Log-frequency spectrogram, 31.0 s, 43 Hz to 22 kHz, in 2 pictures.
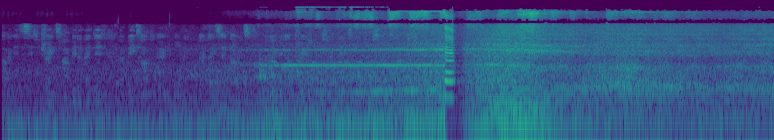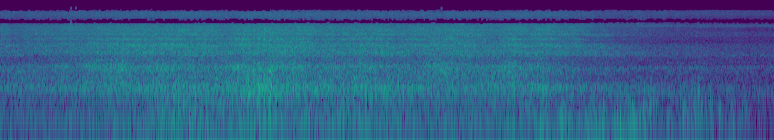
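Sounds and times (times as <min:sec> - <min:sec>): freight train wheels rumbling: 0:00.0 - 0:30.9.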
